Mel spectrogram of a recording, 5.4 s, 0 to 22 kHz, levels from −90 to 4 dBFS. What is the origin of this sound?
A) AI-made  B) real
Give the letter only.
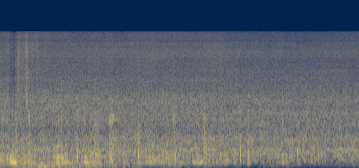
A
